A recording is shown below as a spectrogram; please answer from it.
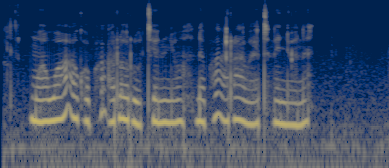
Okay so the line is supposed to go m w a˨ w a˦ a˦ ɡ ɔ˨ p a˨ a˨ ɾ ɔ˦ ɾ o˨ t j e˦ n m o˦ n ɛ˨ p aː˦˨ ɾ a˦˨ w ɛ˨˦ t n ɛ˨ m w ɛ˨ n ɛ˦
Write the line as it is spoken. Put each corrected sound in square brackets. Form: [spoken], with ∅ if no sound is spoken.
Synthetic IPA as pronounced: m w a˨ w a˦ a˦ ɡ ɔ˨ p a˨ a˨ ɾ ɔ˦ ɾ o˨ t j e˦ n [ɲ] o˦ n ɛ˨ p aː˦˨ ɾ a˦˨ w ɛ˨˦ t n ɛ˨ [ɲ] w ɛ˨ n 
